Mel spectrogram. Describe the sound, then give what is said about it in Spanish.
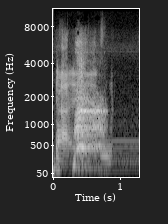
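A dog barks behind the speaker, two quick, loud, harsh barks close together, followed by a brief quiet stretch with a faint steady hum in the background. “El perro, el perro que está ladrando acá atrás mío.”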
